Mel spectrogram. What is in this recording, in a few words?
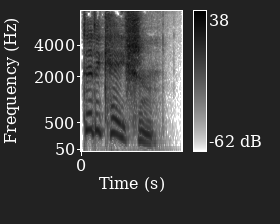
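"dedication", British English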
